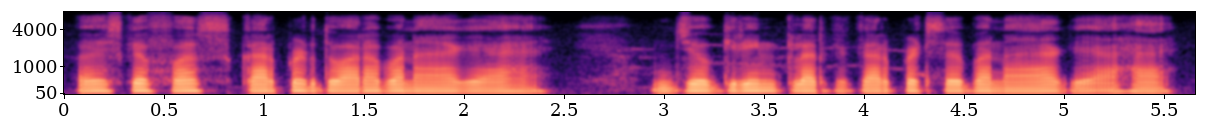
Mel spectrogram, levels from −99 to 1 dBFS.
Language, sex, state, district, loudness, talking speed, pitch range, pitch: Hindi, male, Jharkhand, Ranchi, -15 LUFS, 170 wpm, 115-125 Hz, 120 Hz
